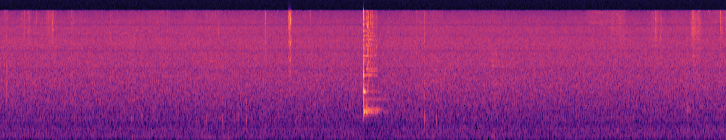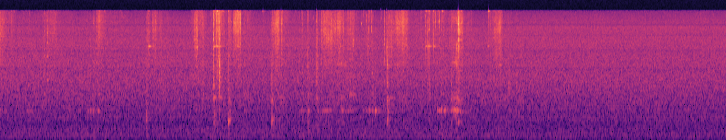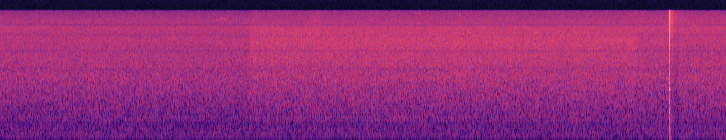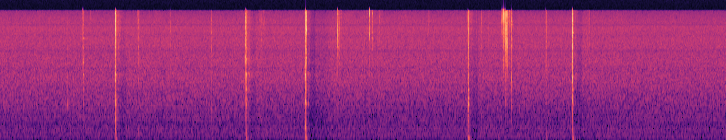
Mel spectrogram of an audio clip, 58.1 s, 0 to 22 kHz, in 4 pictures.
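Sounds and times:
metallic scrapes and clinks: 0:07.3 - 0:07.8, 0:13.0 - 0:16.8, 0:17.4 - 0:17.8, 0:18.4 - 0:24.8
machete chopping wood: 0:42.4 - 0:42.6, 0:45.8 - 0:46.1, 0:48.5 - 0:48.8, 0:49.6 - 0:49.9, 0:52.9 - 0:53.8, 0:55.0 - 0:55.2.

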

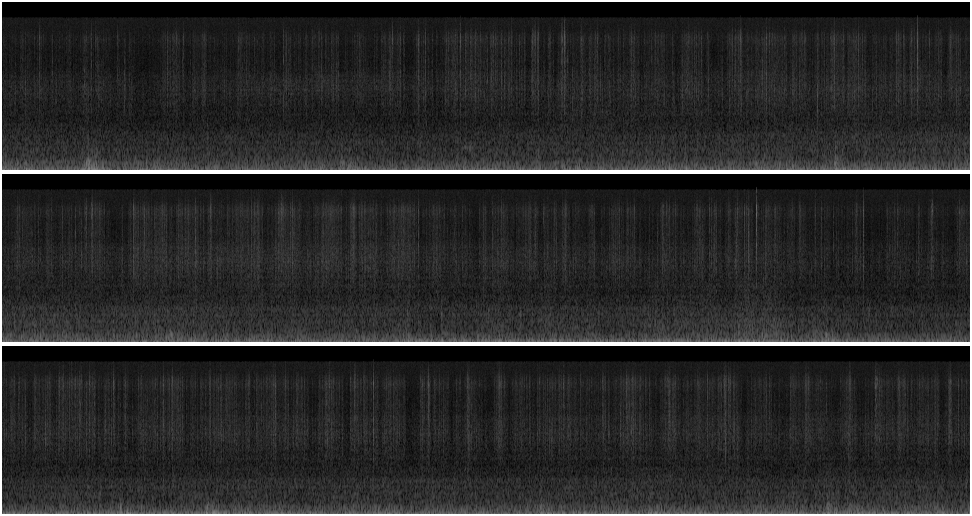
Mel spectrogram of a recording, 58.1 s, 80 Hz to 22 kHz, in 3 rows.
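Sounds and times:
road and engine rumble in car: 0:00.0 - 0:58.0.

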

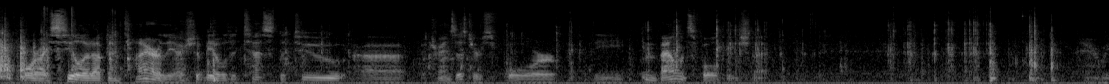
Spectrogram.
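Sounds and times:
clicks and knocks in wooden cabinet: 0:00.0 - 0:02.3.

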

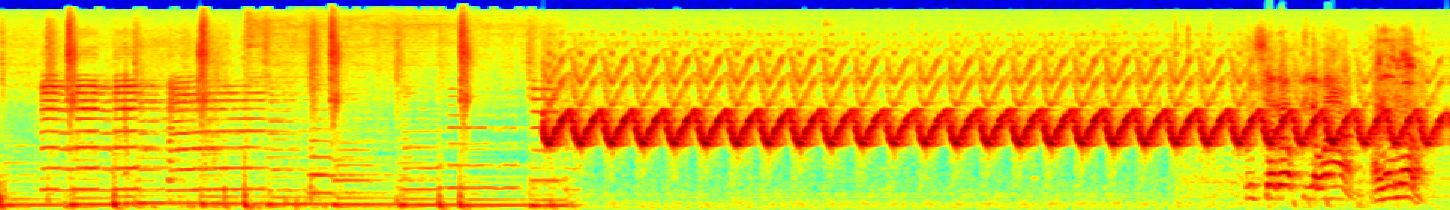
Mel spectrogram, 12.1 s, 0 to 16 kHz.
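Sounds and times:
music: 0:00.0 - 0:04.8
door alarm warbling tone: 0:04.6 - 0:12.0.

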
